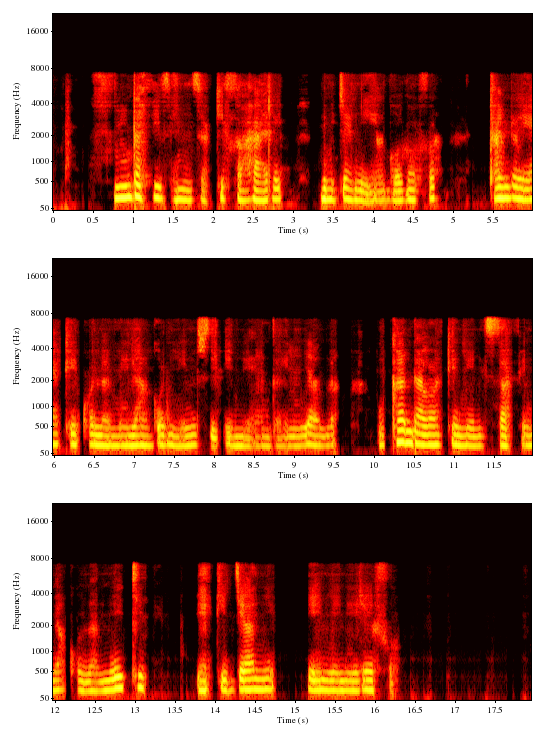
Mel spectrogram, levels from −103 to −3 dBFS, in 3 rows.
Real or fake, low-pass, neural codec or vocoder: fake; 7.2 kHz; codec, 16 kHz in and 24 kHz out, 0.6 kbps, FireRedTTS-2 codec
